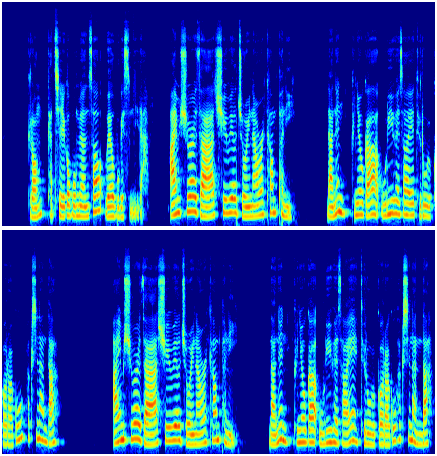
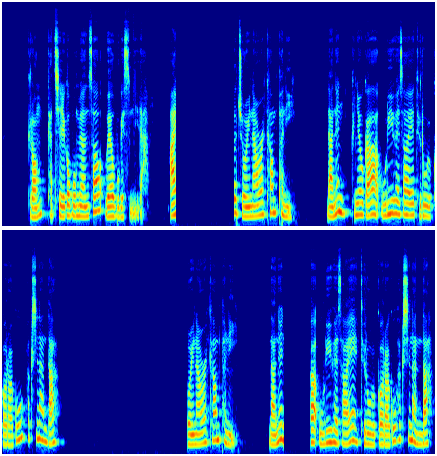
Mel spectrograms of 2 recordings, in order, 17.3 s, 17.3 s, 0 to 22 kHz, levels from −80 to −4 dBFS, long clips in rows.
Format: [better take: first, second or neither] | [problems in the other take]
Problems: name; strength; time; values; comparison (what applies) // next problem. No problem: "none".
first | audio cutting out; at 3.5 s for 1 s, at 11 s for 1.5 s and at 14 s for 0.5 s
